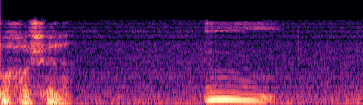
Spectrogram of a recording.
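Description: Dialogue: the end of a man's short spoken line, then about a second and a half in a single short hummed voice sound.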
